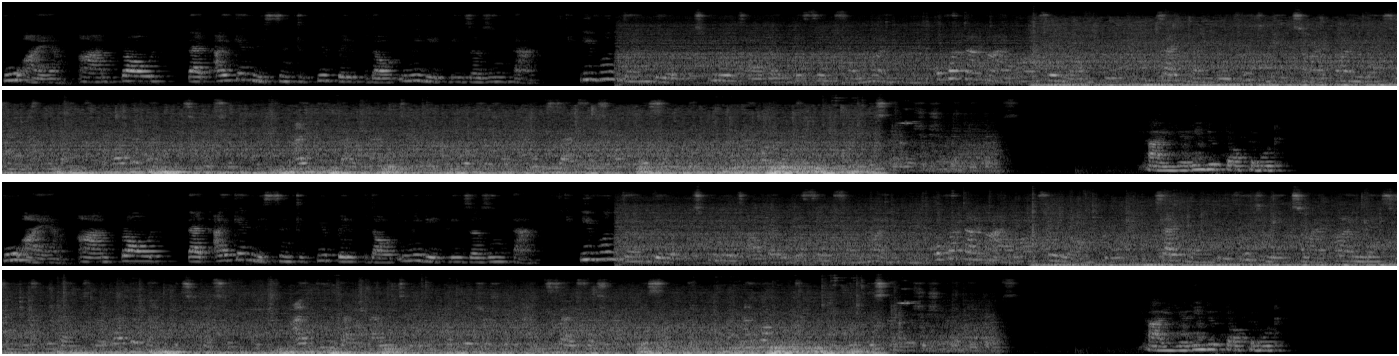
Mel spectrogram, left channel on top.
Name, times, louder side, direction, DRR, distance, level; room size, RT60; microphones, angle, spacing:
voice 1, 0.0-1.6 1.9-5.3 5.8-9.0 9.3-11.2 11.5-16.3 16.8-24.1 25.5-25.9, equal, 50° right, -6 dB, 1.3 m, -40 dB
sound 1, 6.1-23.9, right 1 dB, 75° right, 1.9 m, -42 dB
sound 2, 10.3-22.8, left 2 dB, 60° left, 0.9 m, -32 dB
voice 2, 25.3-26.7, equal, 5° left, -5 dB, 1.1 m, -35 dB
4.0 x 3.7 x 3.3 m, 0.36 s
head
